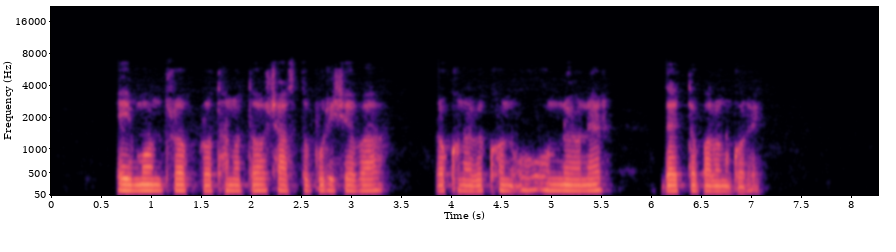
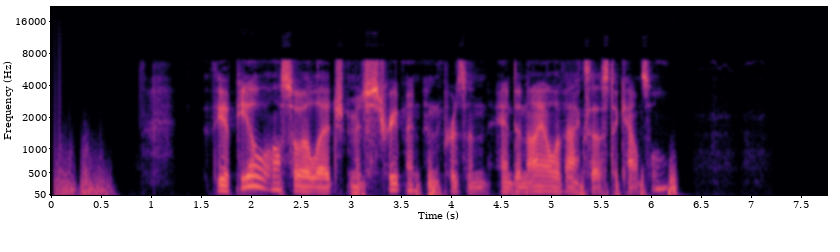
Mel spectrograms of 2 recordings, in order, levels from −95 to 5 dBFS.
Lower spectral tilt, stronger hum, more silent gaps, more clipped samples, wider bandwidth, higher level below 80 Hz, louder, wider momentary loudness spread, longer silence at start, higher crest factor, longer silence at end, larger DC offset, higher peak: first, -9.5 dB/octave vs -3 dB/octave; neither; second, none vs 1.30-1.52 s; neither; second, 6.2 kHz vs 12 kHz; second, -64 dBFS vs -48 dBFS; about the same, -26 LUFS vs -27 LUFS; second, 8 LU vs 16 LU; first, 0.65 s vs 0 s; about the same, 20 dB vs 22 dB; second, 1.2 s vs 1.5 s; neither; about the same, -8 dBFS vs -8 dBFS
